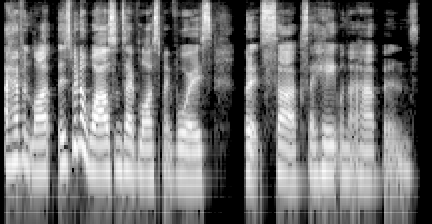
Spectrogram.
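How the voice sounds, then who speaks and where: This lower-voiced woman streamer speaks fairly quickly, chatting casually with viewers while she draws emotes and often leaving sentences unfinished as she works. The recording is dry and cleanly studio-made.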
